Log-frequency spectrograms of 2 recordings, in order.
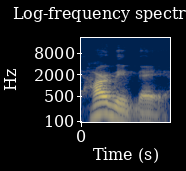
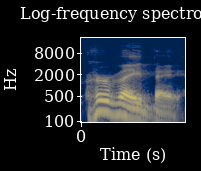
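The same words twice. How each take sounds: First: "Harvey" with an ar, ending in vee; Harvey pronunciation. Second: "Hervey" with an er, ending in vay; Hervey pronunciation. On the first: Trying the bay's other name, "Harvey" as HAR-vee. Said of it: "people pronounce it Harvey a lot of times". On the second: Unsure of the bay's name, pronouncing "Hervey" as HER-vay. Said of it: "people pronounce it Harvey a lot of times, but I guess it's Hervey". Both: Shown as a demonstration.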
